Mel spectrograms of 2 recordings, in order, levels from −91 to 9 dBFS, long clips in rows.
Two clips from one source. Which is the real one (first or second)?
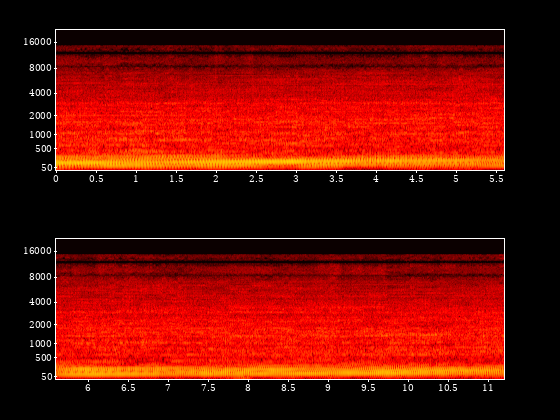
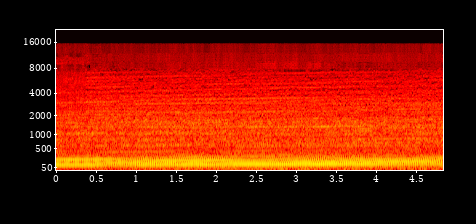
second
